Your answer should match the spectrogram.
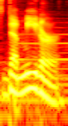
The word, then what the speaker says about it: Demeter: The amount of times people told me to pronounce Demeter correctly in YouTube comments. It's Demeter.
